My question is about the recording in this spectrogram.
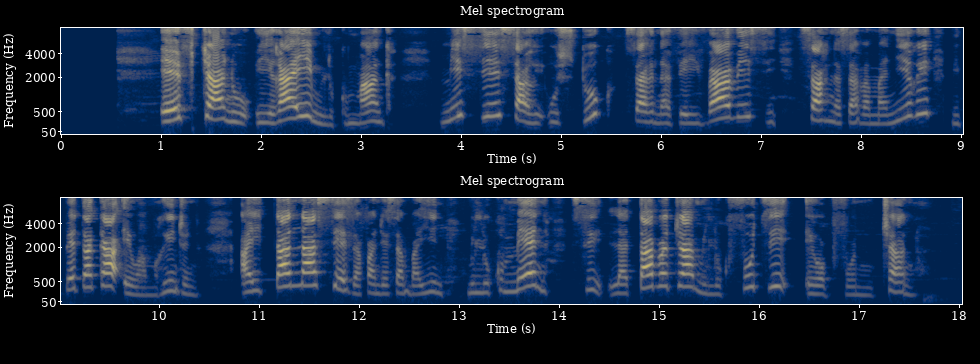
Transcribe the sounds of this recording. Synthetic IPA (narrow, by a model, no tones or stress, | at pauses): efi̥ʈ͡ʂanuiɾajmilukumaŋɡə̥ | misisaɾiʔusu̥d̪̥uku̥saɾinaveivavisi | saɾinazavəmaniɾimipet̪akəʔewamiriɳɖ͡ʐinə̥ | aɦit̪anəsezəfaɳɖ͡ʐesambaini | milukumenə̥ | silat̪apaʈ͡ʂəmiluku̥fut͡si | ewapiv̥oninʈ͡ʂanu̥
